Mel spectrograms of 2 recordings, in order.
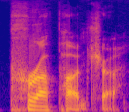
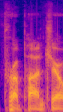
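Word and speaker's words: papañca: I have often said propancha. It sounds like that difference between poly and sanskrit which are very close. I love the term propancha or panchcho, however you want to pronounce it or spell it.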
